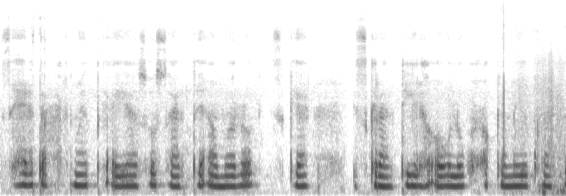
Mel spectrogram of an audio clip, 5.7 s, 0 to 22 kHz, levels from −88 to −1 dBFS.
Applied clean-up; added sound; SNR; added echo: none; none; none; none.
